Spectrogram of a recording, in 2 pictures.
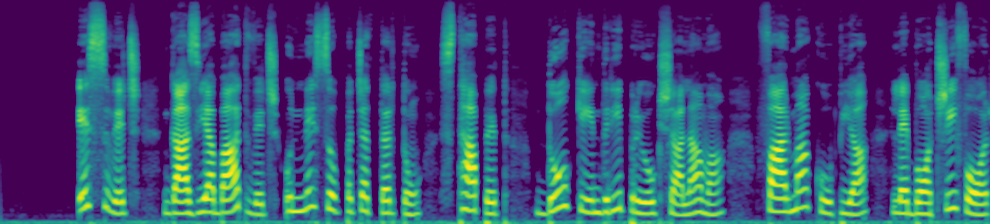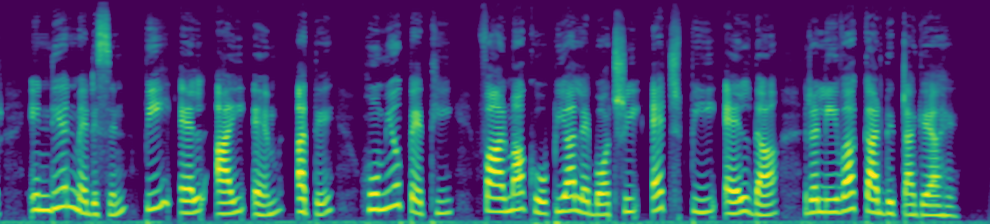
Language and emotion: Punjabi, neutral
